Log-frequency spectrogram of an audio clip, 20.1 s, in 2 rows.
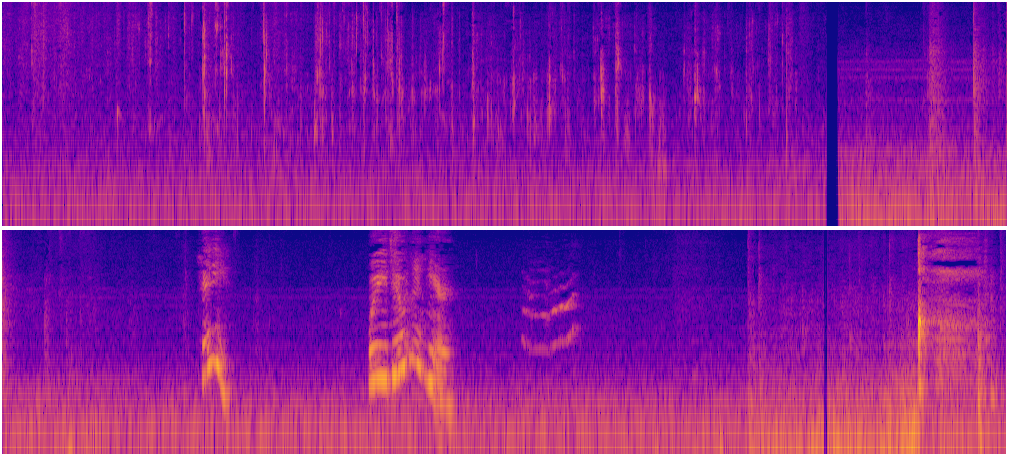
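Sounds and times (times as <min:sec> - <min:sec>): dog chewing tomatoes: 0:00.0 - 0:08.2.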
